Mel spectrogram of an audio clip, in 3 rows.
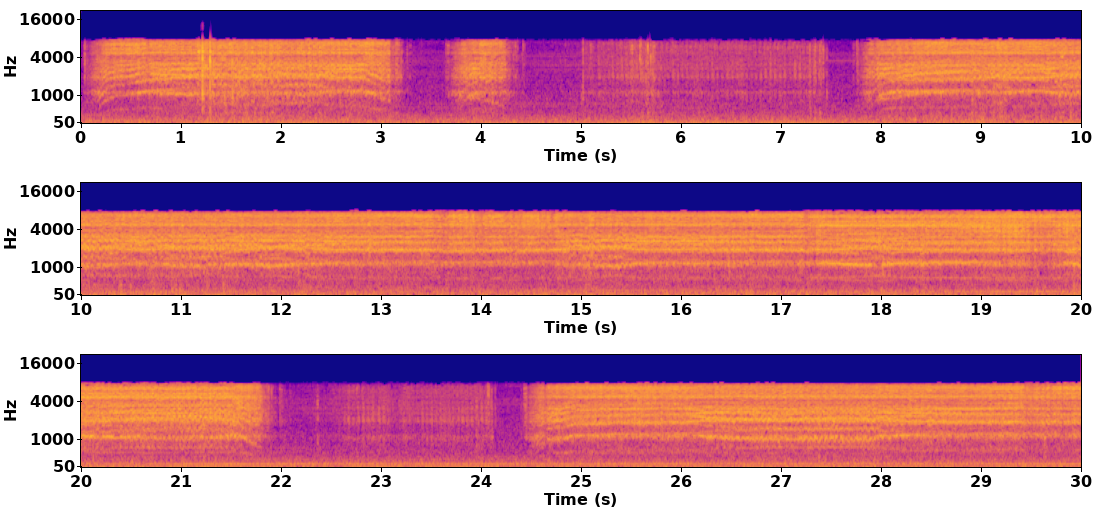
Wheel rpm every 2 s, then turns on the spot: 130, 90, 20, 20, 150, 160, 160, 160, 160, 160, 130, 10, 110, 160, 160.
2-6 22-24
